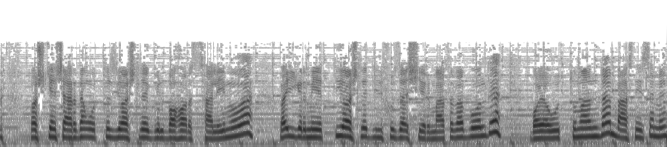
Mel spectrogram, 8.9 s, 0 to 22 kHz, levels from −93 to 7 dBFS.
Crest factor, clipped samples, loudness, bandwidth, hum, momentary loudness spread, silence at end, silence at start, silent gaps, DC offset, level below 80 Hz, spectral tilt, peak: 14 dB; under 0.1%; -17 LUFS; 8 kHz; none; 6 LU; 0 s; 0 s; none; under 0.1%; -40 dBFS; -6 dB/octave; -2 dBFS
